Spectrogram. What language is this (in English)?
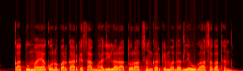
Chhattisgarhi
